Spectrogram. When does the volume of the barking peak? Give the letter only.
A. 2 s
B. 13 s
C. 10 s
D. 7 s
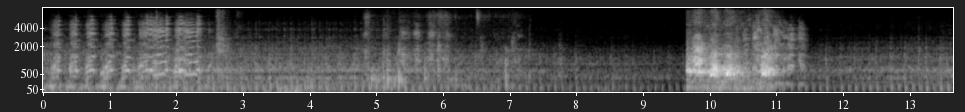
C.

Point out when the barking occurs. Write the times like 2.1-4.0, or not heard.
0.7-3.0, 9.6-11.2.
